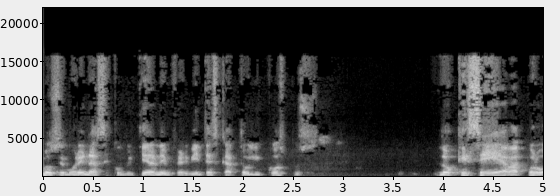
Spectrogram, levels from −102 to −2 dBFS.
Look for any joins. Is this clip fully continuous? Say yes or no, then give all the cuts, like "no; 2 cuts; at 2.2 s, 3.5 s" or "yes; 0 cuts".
yes; 0 cuts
